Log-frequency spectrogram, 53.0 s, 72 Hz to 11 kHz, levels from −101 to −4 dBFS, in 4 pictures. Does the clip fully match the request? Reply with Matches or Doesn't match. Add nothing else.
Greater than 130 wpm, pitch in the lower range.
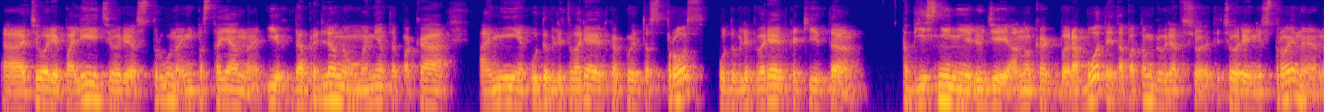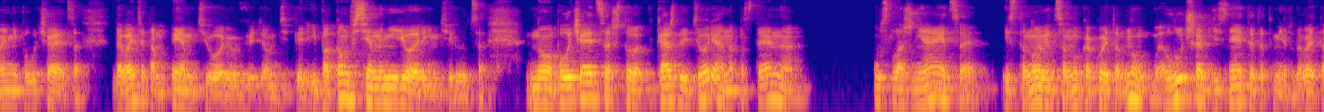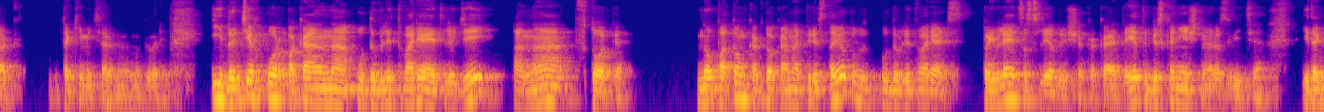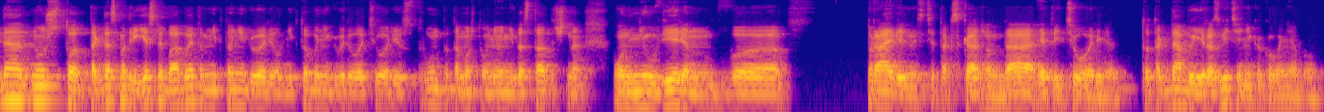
Matches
